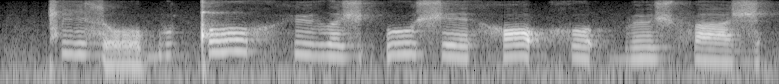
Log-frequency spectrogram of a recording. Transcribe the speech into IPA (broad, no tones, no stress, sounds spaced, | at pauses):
ǁ i z o̰ b u ǃ o x h y ð ə ʒ ʔ u ʃ e h ɔ ʔ x o ʔ b ø ʒ f a ʒ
